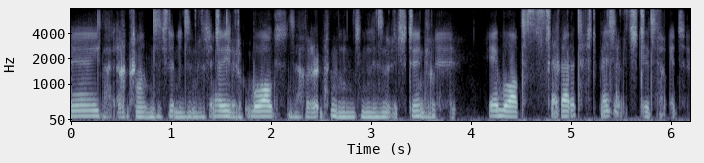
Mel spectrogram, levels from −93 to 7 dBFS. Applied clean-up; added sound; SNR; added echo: neural diffusion model UNIVERSE++.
